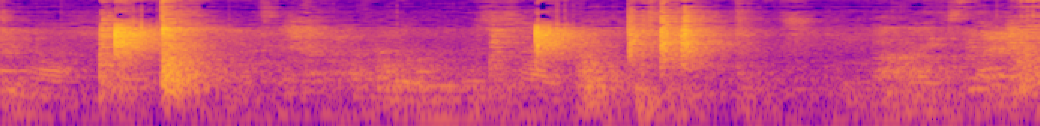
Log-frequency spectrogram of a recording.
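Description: Pool balls knock together and thud against the cushions.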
